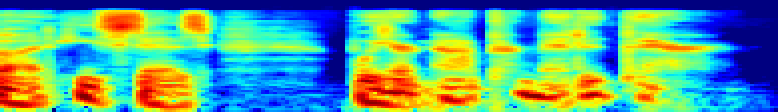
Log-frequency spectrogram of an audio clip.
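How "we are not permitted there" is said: under breath, much quieter and lower. Voicing a game character near a bunker, Sequent Dozen under his breath. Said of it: "He says this under his breath".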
